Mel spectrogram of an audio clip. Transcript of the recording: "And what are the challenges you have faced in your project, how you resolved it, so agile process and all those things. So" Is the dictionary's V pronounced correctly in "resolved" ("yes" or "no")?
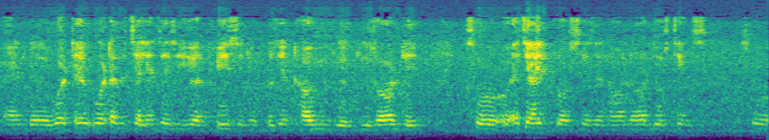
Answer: no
